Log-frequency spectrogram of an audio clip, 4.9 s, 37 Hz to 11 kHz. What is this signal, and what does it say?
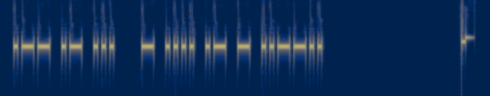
Morse code, heard as a keyed tone, about 30 wpm, 700 Hz. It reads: WAS THAT?
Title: Sentences from Top 100 Words and Abbreviations 30wpm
